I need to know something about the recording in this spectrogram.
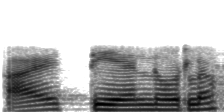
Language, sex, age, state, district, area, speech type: Tamil, male, 18-30, Tamil Nadu, Salem, rural, conversation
